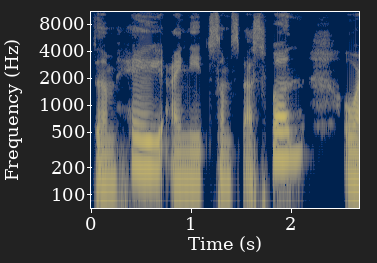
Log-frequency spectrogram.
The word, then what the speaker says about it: Spasfon: But the main medication that I want to talk about today is called Spasfon. Spasfon, which is spelled s p a s f o n.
